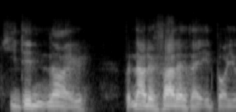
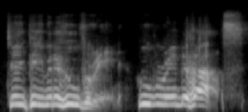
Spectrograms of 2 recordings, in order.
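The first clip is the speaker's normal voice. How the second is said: put-on high, loud old school garage MC patter; 6 dB louder than usual. Shown as a demonstration. Narrating his own hoovering, garage MC voice. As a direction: chant it like a garage MC. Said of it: "I do it with the M C voice".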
